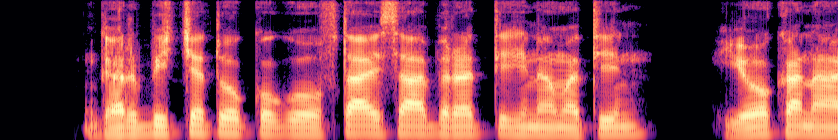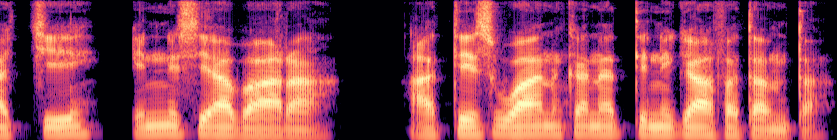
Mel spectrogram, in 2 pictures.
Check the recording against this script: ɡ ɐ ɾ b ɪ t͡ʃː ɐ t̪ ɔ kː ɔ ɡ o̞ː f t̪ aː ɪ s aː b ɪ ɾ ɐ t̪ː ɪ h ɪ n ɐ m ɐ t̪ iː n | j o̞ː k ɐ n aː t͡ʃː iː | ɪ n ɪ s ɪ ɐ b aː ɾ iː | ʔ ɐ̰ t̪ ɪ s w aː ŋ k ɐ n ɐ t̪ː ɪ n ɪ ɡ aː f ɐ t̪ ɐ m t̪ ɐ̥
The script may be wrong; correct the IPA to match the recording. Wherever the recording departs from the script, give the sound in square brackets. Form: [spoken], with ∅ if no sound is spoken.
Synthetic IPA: ɡ ɐ ɾ b ɪ t͡ʃː ɐ t̪ ɔ kː ɔ ɡ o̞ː f t̪ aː ɪ s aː b ɪ ɾ ɐ t̪ː ɪ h ɪ n ɐ m ɐ t̪ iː n | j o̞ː k ɐ n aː t͡ʃː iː | ɪ [nː] ɪ s ɪ ɐ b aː ɾ [aː] | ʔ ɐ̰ t̪ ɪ s w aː ŋ k ɐ n ɐ t̪ː ɪ n ɪ ɡ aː f ɐ t̪ ɐ m t̪ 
